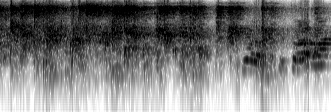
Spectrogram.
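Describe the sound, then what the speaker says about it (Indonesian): Classroom clapping for a discussion group in an Islamic jurisprudence lesson at a madrasah, with quick, uneven hand claps from many students close by and loud throughout, mixed with shuffling and chatter. "Tepuk tangan dulu untuk kelompok"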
